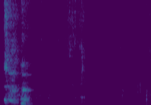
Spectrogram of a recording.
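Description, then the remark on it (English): Two quick, loud slurping sips of hot Maxwell House coffee, followed by quiet mouth clicks and a brief swallow-like sound near the end. No one speaks. “Uh, I was very happy as I take another uh, sip of coffee here.”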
